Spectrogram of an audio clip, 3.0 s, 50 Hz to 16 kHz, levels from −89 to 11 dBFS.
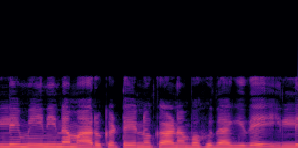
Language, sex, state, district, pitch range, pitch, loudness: Kannada, female, Karnataka, Chamarajanagar, 220-240 Hz, 230 Hz, -27 LUFS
